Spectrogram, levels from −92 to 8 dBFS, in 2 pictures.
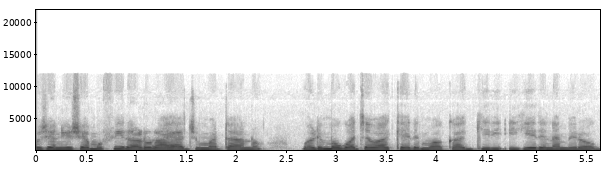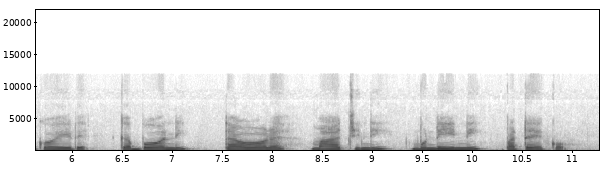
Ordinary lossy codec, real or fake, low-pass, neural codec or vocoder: Opus, 16 kbps; real; 10.8 kHz; none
